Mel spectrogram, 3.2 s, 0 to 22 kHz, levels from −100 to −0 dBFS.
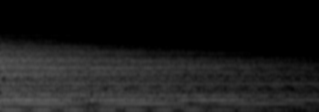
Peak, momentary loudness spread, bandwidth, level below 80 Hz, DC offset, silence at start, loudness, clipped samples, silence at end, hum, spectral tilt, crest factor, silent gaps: -46 dBFS; 10 LU; 7.6 kHz; -82 dBFS; under 0.1%; 0 s; -63 LUFS; under 0.1%; 0 s; none; -1.5 dB/octave; 18 dB; none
